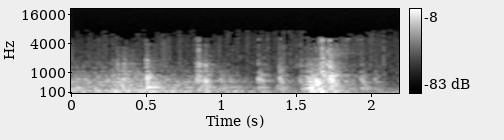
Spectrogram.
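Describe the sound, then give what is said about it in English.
A door at the back of a huge abandoned warehouse is slowly pulled open, with low creaks and scraping that swell near the end; the sound is quiet, with no one talking. “I pulled open the door. Slowly.”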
